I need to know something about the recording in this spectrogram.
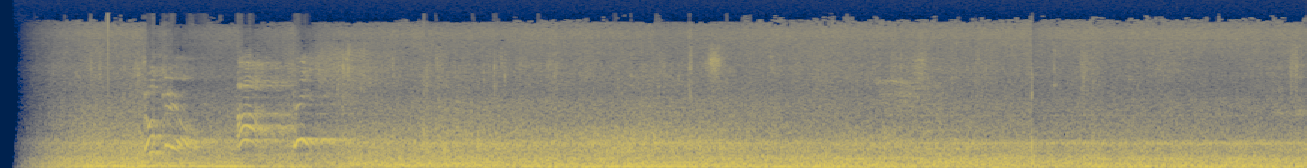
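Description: Steady low outdoor rumble, with a few short voice calls between about one and a half and three and a half seconds in.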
